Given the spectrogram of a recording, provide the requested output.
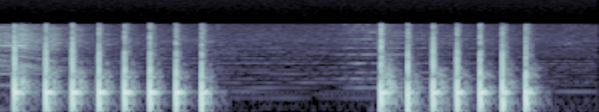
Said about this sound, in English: So he ran up to the door. His heart was beating. And he knocked on the door.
